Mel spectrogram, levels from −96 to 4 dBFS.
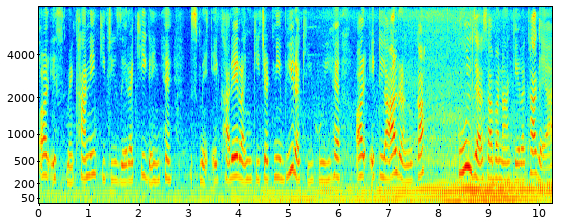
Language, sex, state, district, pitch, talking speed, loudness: Hindi, female, Jharkhand, Palamu, 245 Hz, 175 wpm, -19 LUFS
